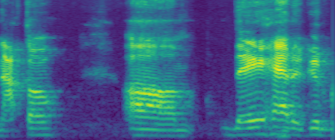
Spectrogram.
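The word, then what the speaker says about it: Naito: the number one is natto uh that's how you say his name natto um they had a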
